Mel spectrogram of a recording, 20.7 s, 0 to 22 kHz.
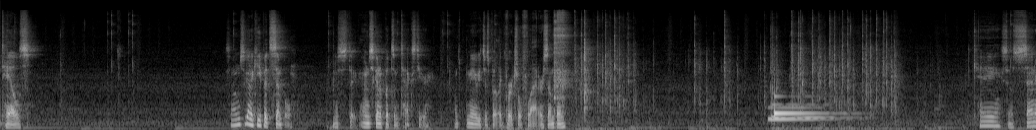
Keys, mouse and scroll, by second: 2.1 click, 2.5 click, 4.6-6.5 drag, 6.7 Escape, 7.9 click, 8.8 click, 9.7 click, 20.1 click.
